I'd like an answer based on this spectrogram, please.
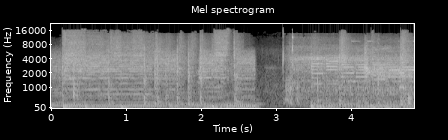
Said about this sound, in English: This Seascape Kiddie Ride has been a real fun project. Everything's basically ready to go. All we have to do is test the motor and start reassembling this thing.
